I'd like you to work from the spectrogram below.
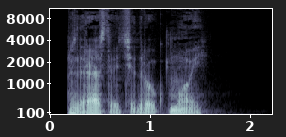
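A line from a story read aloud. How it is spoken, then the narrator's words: Smiling through tears. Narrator (Russian): сказал хозяин, невольно улыбнувшись сквозь слезы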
